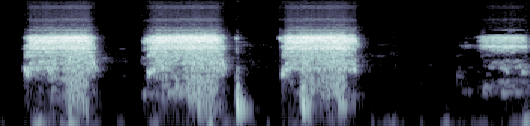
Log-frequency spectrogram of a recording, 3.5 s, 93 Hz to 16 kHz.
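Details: At an owl nest at night on April 4, 2012, while rabbits are carried in and out. Three strong rasping hisses come in quick succession, then a quieter fourth, with soft thuds between them.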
